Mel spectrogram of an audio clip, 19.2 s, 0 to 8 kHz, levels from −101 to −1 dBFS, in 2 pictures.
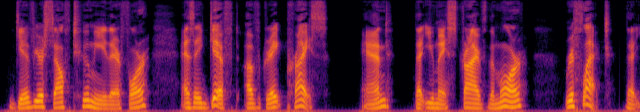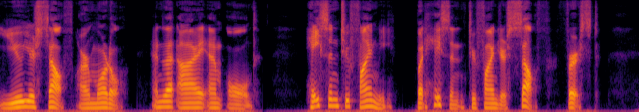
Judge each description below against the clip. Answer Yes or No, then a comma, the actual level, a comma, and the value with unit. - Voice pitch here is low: Yes, low, 130 Hz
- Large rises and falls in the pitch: No, average, 4.1 semitones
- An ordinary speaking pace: No, slow, 120 wpm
